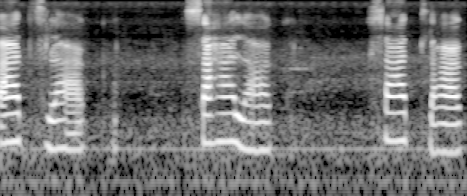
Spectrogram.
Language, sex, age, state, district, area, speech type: Marathi, female, 30-45, Maharashtra, Yavatmal, urban, spontaneous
